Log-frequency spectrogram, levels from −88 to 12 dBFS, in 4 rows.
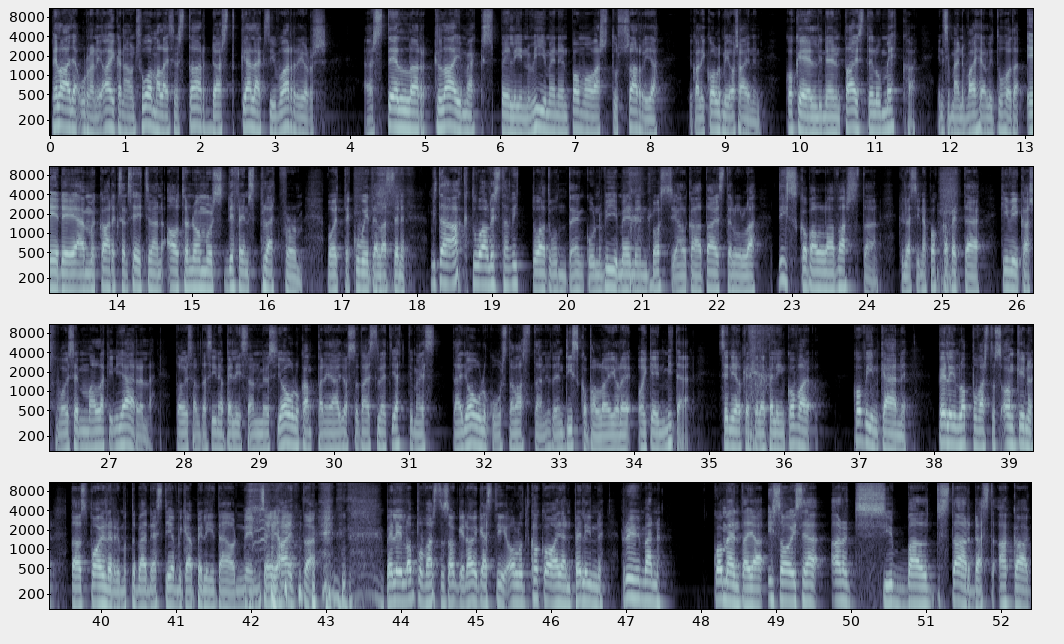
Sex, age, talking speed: male, 20-39, 115 wpm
